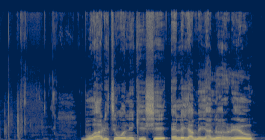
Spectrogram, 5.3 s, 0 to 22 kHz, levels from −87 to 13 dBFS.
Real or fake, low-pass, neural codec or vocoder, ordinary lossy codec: real; none; none; none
